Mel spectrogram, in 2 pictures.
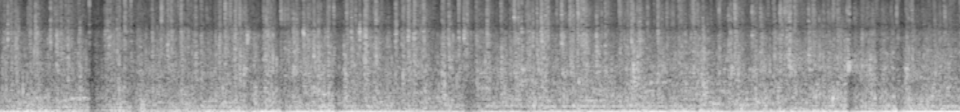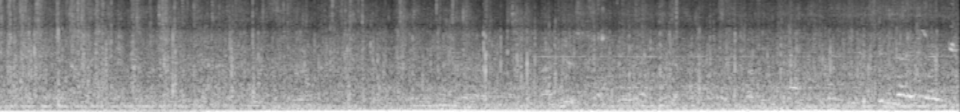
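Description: Rain patters steadily on a wet street outdoors.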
